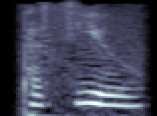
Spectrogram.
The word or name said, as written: pursue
